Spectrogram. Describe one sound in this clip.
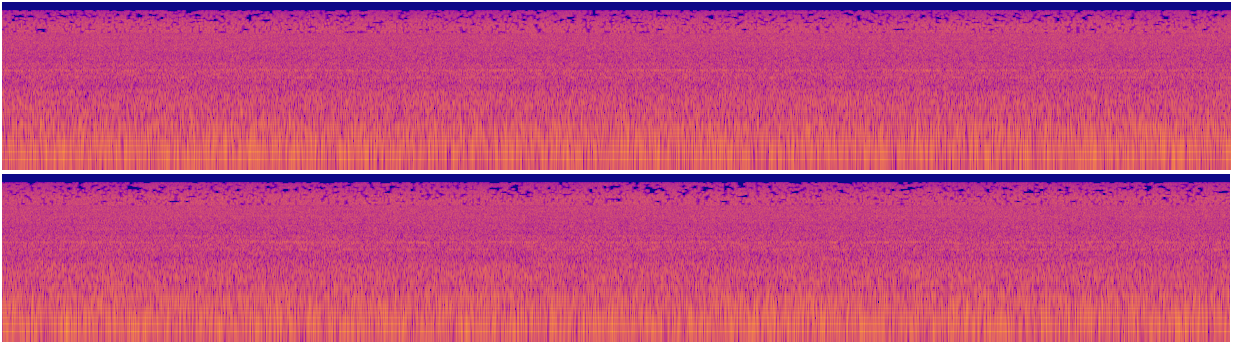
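A jet airliner's engines drone steadily with a constant rushing roar.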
